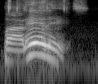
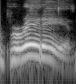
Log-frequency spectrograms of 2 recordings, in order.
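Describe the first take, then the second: First: Paredes slowly, syllable by syllable, the Spanish way. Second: Paredes said the Spanish way, rolled r, stress on the middle syllable. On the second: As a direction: say Paredes like a Spanish name, pa-RE-des. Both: Shown as a demonstration. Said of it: "You can't say it with the English inflection".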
